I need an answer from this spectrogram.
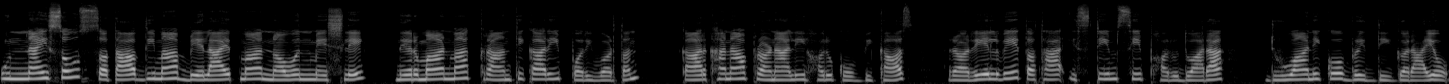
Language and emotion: Nepali, neutral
